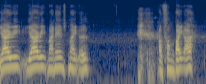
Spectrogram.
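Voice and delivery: put-on Newcastle Geordie accent. Explaining british regional accents, demonstrating a geordie accent. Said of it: "Geordie is like".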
